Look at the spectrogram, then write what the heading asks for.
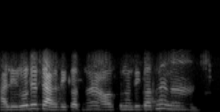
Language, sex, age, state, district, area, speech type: Maithili, female, 45-60, Bihar, Madhepura, rural, conversation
